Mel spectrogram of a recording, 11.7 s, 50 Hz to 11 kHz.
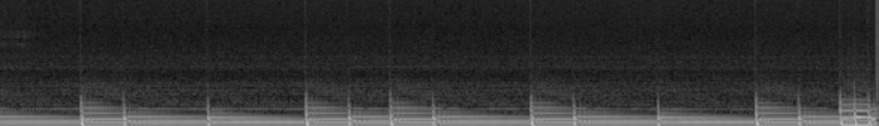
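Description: Sizzle 808 bass drum pattern in a hip-hop beat: long, deep sustained bass notes that change pitch in a steady rhythmic pattern, loud and continuous, with no talking.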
